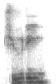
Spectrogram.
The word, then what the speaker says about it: Cudi: And I believe that our Muslim counterparts have it right, in that it was indeed Mount Judi or Mount Cudi, Cudi, but it's pronounced Judy.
